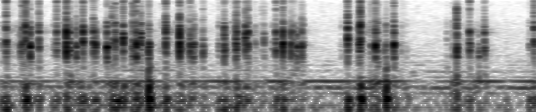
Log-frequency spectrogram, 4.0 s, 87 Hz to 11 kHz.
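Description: Both hands type continuously with the fingertips on a compact Bakeneko65 mechanical keyboard with an aluminum case, Durock lavender switches and pink plastic keycaps. Bright, short clacking keystrokes come in quick bursts with a couple of brief pauses, over a faint low hum.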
